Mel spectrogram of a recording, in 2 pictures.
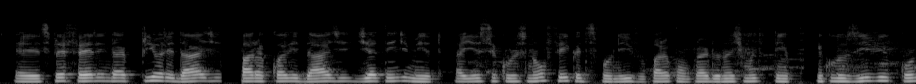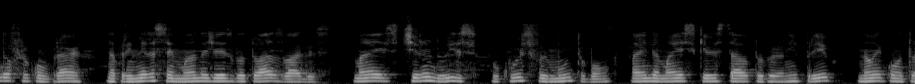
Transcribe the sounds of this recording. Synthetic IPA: ɛelɪspɾefɛɾẽj̃d̪aɾpɾioɾid̪ad͡ʒɪpaɾɐkwalid̪ad͡ʒɪd͡ʒɪat̪ẽnd͡ʒimẽnt̪ʊ̥aiesɪkuɾsʊnɐ̃w̃fikɐd͡ʒisponivewpaɾɐkõmpɾaɾd̪uɾɐ̃nt͡ʃɪmũj̃t̪ʊ̥t̪ẽpʊ̥ĩkluzivɪkwɐ̃nd̪ʊewfujkõmpɾaɾ | nɐpɾimejɾɐsemɐ̃nɐʒaɪzɡot̪owɐzvaɡɐs | mɐst͡ʃiɾɐ̃nd̪ʊisʊ̥ʊkuɾsʊ̥fojmũj̃t̪ʊbõaĩnd̪ɐmajskɪewɪst̪avɐpɾokuɾɐ̃nd̪ʊẽpɾeɡʊ | nɐ̃w̃ẽkõnt̪ɾ

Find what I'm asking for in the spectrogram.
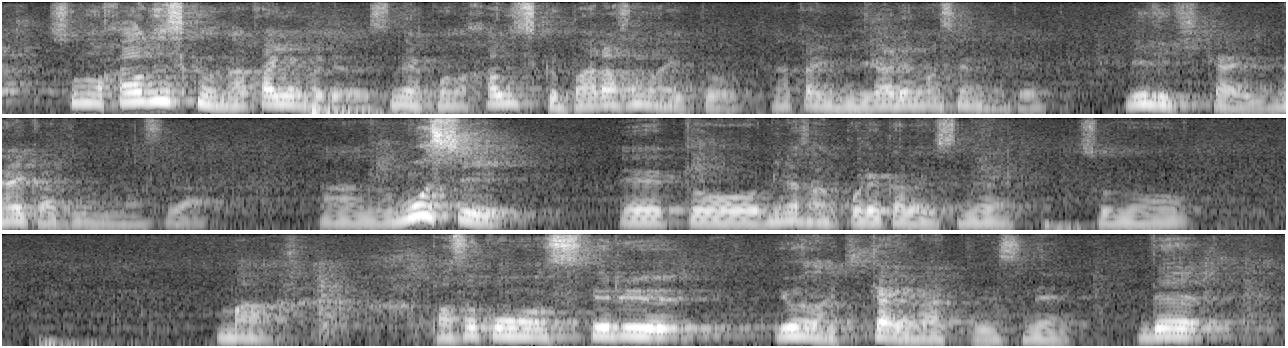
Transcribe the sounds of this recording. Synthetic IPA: so̞no̞haoisɨ̥kɯno̞nakaɲ̟imad̪ead̪e̞sɨne̞kono̞hat̪oʑʲiskɯbaɾasanait̪o̞nakaɲ̟imʲiɾaɾe̞masẽ̞nːo̞d̪e̞ | mʲiɾɯ̟kʲi̥kainaikat̪oːmoimasɨɡaː | no̞mo̞ɕi | eːt̪ːo̞mʲinas̬ãŋko̞ɾe̞kaɾad̪e̞sɨne̞so̞no̞ | mapaso̞kõ̞ɰ̃osɨ̥t̪e̞ɾɯ̟joːnakʲi̥kaiɡaat̪ːe̞d̪e̞sɨne̞ | d̪e̞

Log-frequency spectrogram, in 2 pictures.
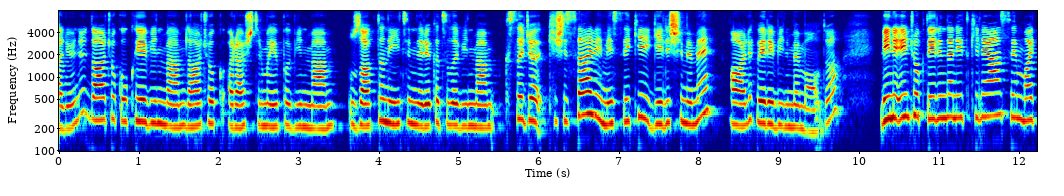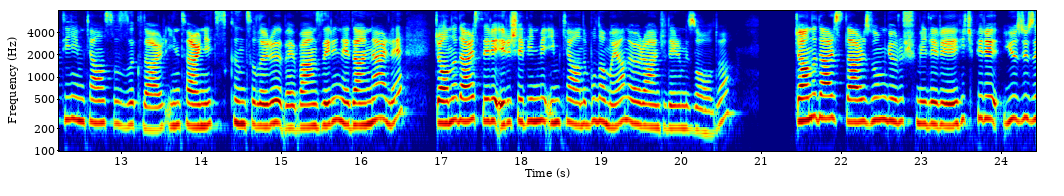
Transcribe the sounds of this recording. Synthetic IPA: ljønyd̪aɦat͡ʃʰo̞ko̞kʰujabilʲmæmd̪aɦat͡ʃʰo̞kaɾaʃt̪ʰɯɾmajapabilʲmæm | uzak̚t̪ʰane̞jit̪ʰimlʲe̞ɾɛkat̪ʰɯlˠabilʲmæmkʰɯ̥sad͡ʒacʰiʃisælʲvɛmɛslʲecʰiɟe̞lʲiʃimimɛ | aɾlˠɯkve̞ɾe̞bilʲmɛmo̞lˠd̪ʊ | beniɛnt͡ʃʰo̞kd̪e̞ɾind̪ænɛt̪cʰilʲe̞jænsɛnmad̪̚ːiːimcʰansɯzlˠɯklˠaɾint̪ʰæɾnɛt̪sɯ̥kɯnt̪ʰɯlˠaɾɯvɛbænzlʲe̞ɾine̞d̪ænlʲæɾlʲɛd͡ʒanlˠɯd̪æɾslʲe̞ɾieɾiʃe̞bilʲmɛʔimcʰaːnɯbulˠamajanø̞ːɾænd͡ʒilʲe̞ɾimizo̞lˠd̪ʊ | d͡ʒanlˠɯd̪æɾslʲæɾzumɟø̞ɾyʃme̞lʲe̞ɾiɦit͡ʃbiɾijyzjyz

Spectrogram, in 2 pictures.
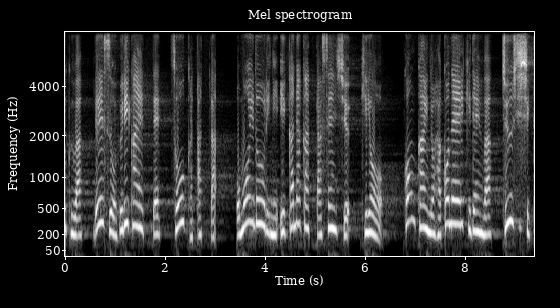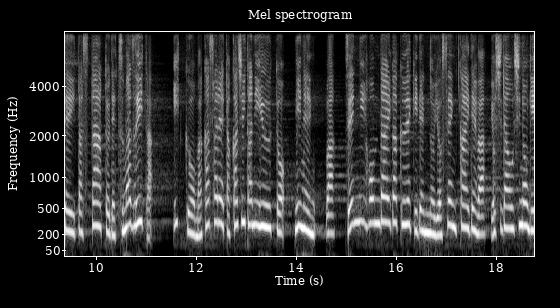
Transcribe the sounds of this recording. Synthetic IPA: okɯ̟βaɾe̞ːsɨo̞ɸɯ̟ɾʲikae̞t̪ːe̞ | so̞ːkat̪at̪ːa̰ | o̞mo̞id̪o̞ːɾʲiɲ̟iʔikanakat̪ːasẽ̞ɰ̃ɕɨ | kʲijo̞ː | kõ̞ŋkaino̞ɦako̞neekʲid̪ẽ̞ɰ̃βad͡ʑɨːɕiɕit̪e̞it̪asɨ̥t̪aːt̪o̞d̪e̞t͡sɨmazɨit̪a̰ | ikːɯ̟o̞makasaɾe̞t̪akaʑit̪aɲ̟ijɯ̟ːt̪o̞ɲ̟inẽ̞ɰβa | z̥ẽ̞ɲ̟ːiɦõ̞nd̪aiɡakɯ̟e̞kʲid̪ẽ̞nːo̞jo̞sẽ̞ŋkaid̪e̞βajo̞ɕid̪ao̞ɕino̞ɡʲi

